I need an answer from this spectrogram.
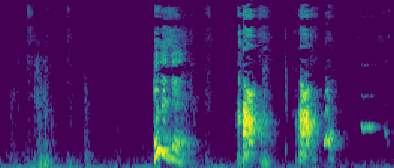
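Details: Chihuahua woken from sleep to alert someone at the door, giving three sharp, loud barks about a second apart after quieter low sounds, indoors in a small room.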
